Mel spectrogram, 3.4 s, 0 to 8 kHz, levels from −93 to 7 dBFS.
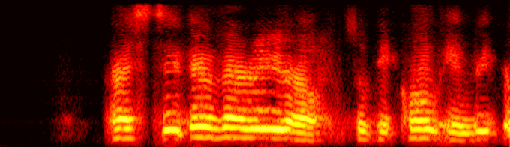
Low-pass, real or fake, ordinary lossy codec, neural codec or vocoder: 7.2 kHz; fake; AAC, 48 kbps; codec, 16 kHz, 1 kbps, FreqCodec, smaller model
